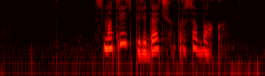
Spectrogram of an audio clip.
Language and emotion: Russian, neutral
